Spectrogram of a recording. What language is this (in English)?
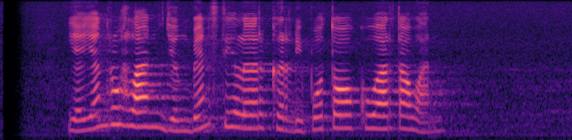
Sundanese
